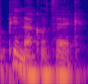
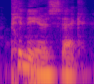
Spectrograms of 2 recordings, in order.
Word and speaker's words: Pinakothek: to what the Munichers prefer to call the Pinakothek. We could never pronounce Pinakothek properly. We called it Piniosek, Pintaktek, and the Happy Tack.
